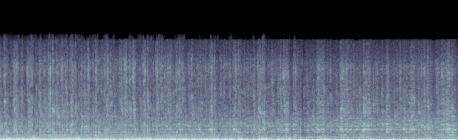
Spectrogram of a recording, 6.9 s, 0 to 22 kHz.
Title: red 82 chevy. rough idle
